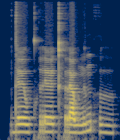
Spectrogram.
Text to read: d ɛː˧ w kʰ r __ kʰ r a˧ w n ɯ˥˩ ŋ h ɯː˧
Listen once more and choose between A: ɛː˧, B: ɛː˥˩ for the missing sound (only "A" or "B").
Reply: A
